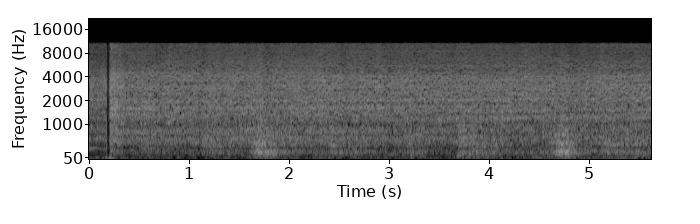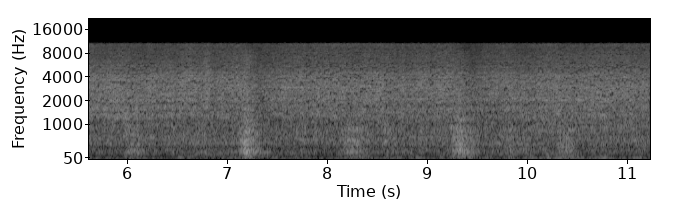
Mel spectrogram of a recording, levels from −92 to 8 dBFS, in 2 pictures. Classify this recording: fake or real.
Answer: real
